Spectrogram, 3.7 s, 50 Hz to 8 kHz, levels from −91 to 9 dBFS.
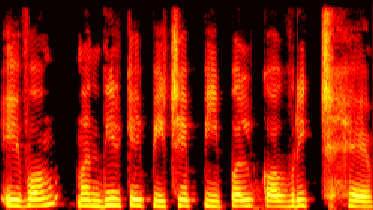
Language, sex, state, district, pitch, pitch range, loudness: Hindi, female, Bihar, Jamui, 235 Hz, 225-245 Hz, -14 LUFS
